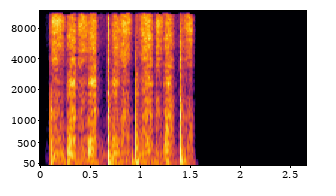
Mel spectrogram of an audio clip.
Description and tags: writing-chalk-med-02
01.24.17: Cut up samples of writing with chalk on a blackboard.
action, blackboard, board, chalk, chalkboard, class, classroom, draw, drawing, field-recording, motion, school, students, teacher, text, write, writing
